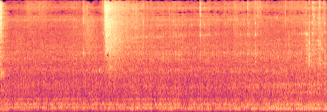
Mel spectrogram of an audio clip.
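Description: Steady low rumble from the kitchen stove area while a gas burner is lit under a frying pan. A brief crackly hiss comes about two seconds in as an egg is cracked over the pan.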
